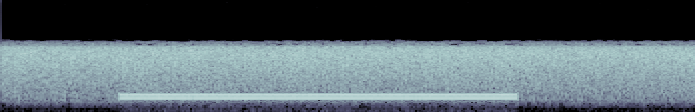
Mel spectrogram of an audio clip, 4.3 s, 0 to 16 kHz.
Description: Telephone call progress tone (North American or UK plan), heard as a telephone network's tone, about 350, 450 Hz, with phone line noise. Dial tone.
